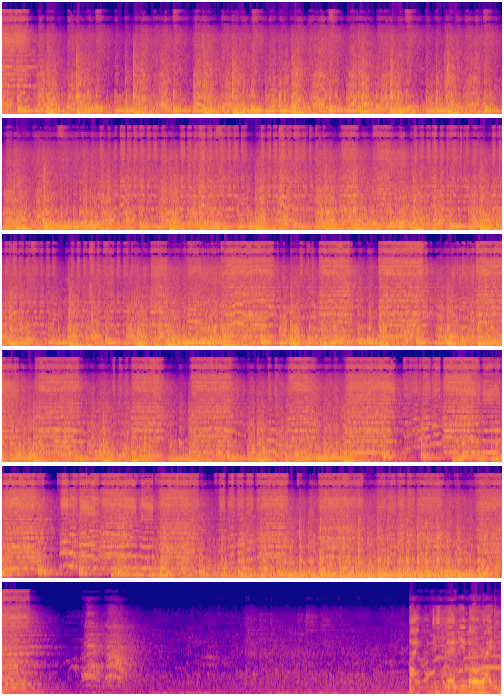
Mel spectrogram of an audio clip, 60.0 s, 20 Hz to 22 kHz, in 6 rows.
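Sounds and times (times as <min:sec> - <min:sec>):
drumline beat: 0:00.0 - 0:50.6, 0:58.2 - 0:59.9
marching band brass: 0:00.0 - 0:52.8, 0:58.2 - 0:59.9.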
